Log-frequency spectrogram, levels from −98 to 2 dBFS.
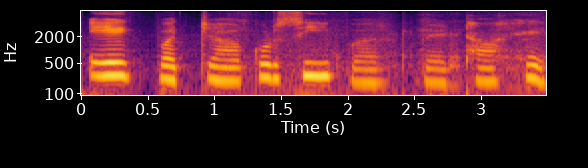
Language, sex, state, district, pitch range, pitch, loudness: Hindi, female, Madhya Pradesh, Dhar, 190-250 Hz, 215 Hz, -18 LUFS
